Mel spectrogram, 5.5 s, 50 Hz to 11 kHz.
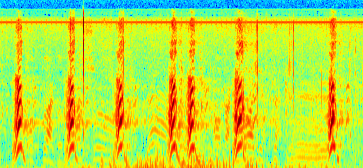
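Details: Training session with the dog Vesta, Horlivka, 20 July 2019: seven strong harmonic barks at uneven intervals under a second apart, with softer muffled yelps in between and low handling noise.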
